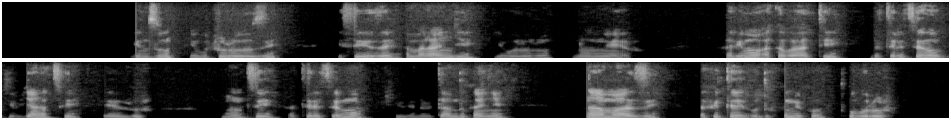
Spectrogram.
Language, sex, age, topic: Kinyarwanda, male, 25-35, finance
